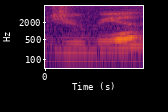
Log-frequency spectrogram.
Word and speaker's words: Juvia: The Nubian by Juvia, is that how you pronounce it?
